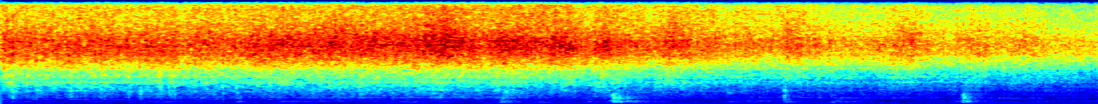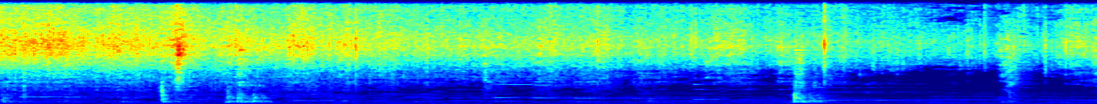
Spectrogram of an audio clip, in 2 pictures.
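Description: Grated jackfruit seeds frying in hot oil, sizzling and crackling hard where salt water has just been sprinkled into the pan, the hiss dying down steadily as the water cooks off. A wooden spatula stirs through it with a few sharp scrapes and clicks.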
